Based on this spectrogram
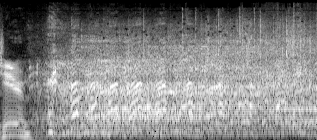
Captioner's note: laughter, applause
